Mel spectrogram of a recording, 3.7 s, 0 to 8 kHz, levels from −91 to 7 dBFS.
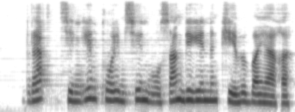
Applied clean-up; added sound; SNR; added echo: neural mask model DeepFilterNet 3.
